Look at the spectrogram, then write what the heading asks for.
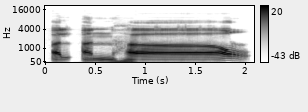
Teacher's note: وقف کی صورت میں الانہار، را کو ساکن کر دیا جائے گا. پیش کو ختم کر کے اگر ٹھہرنا ہے، وقف کرنا ہے یہاں، تو را کو ساکن کر دیں گے. اگر ملا کے پڑھنا ہے تو پھر پیش کو پڑھا جائے گا.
